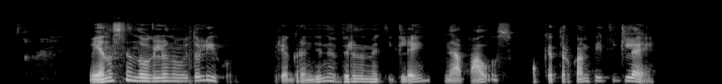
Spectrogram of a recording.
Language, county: Lithuanian, Kaunas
